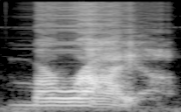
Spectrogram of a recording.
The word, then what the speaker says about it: Maria: and our culture now in regency england it would have been mariah just as the name sophia as in sofia loren would have been sophia that was how they pronounced it period so uh if you want to read it properly you see maria you think mariah you see sophia you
